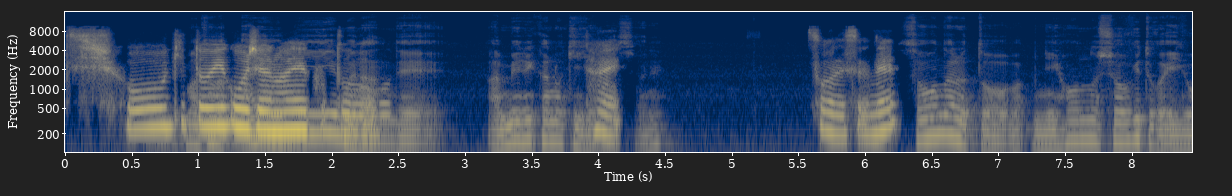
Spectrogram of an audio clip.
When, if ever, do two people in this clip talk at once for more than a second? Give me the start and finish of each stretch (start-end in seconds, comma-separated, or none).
0.9-2.5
